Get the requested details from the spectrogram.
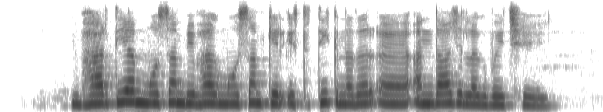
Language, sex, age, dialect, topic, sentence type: Maithili, female, 18-24, Bajjika, agriculture, statement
